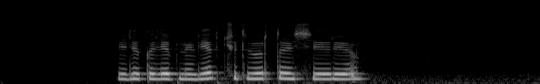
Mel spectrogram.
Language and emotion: Russian, neutral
